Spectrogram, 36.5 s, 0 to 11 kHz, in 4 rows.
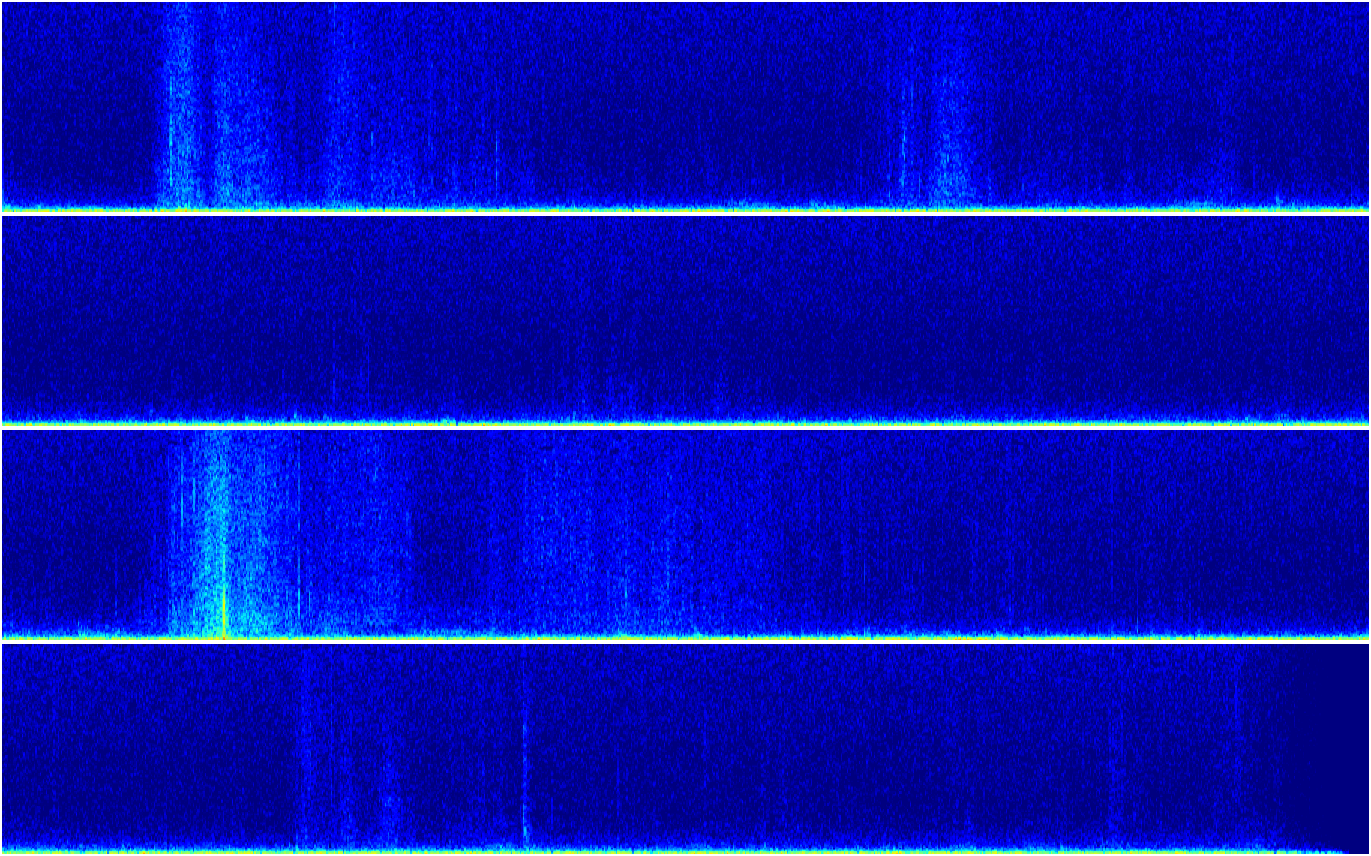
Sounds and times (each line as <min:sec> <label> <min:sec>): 0:19.2 jacket shifting as they move 0:20.9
